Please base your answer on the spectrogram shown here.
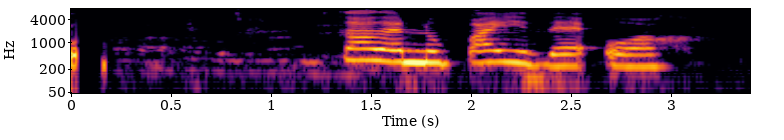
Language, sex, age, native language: Icelandic, male, 8, Icelandic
